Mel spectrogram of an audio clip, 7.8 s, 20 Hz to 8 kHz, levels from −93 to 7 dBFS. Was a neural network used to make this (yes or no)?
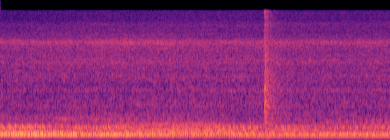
no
